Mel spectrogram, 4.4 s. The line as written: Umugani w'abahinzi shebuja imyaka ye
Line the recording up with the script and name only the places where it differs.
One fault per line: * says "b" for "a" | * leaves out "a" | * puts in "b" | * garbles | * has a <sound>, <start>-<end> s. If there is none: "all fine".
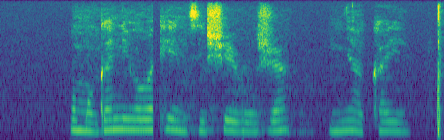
* has a dropout, 1.5-1.6 s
